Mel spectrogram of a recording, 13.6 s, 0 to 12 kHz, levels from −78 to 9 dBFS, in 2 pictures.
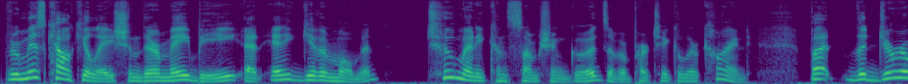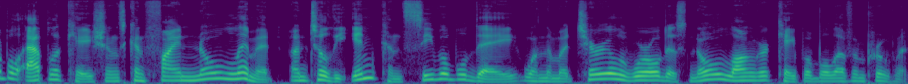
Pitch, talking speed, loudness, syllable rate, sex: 155 Hz, 170 wpm, -21 LUFS, 5.6 syllables/s, male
